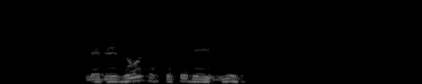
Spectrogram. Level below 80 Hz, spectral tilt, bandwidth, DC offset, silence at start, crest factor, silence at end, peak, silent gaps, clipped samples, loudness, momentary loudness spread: -86 dBFS; -9.5 dB/octave; 5.4 kHz; under 0.1%; 0.85 s; 18 dB; 1.75 s; -34 dBFS; none; under 0.1%; -48 LUFS; 7 LU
